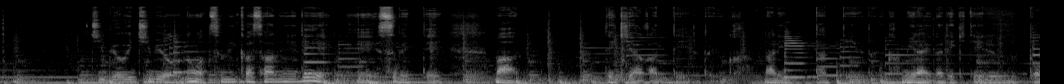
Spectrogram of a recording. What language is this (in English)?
Japanese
